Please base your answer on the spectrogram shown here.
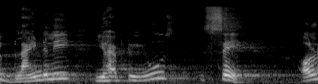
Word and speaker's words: ces: is c e s and how do you pronounce it? Say. Say.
